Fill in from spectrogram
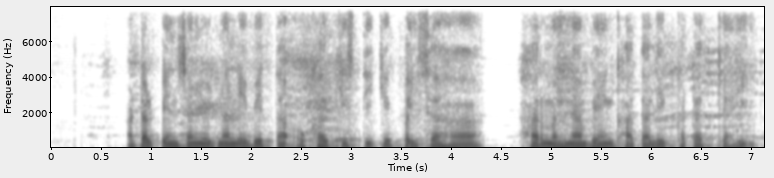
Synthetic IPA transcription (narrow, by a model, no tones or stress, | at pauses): ɐʈəlpẽːnʃənjoːd͡ʒnaleːbet̪aʔoːkʰəɾkɪst̪ikepəɪsaɦa | hɐɾməɦɪnabɛ̃ːŋkʰːaːt̪alekɐʈət̪̚t͡ʃaːɦiː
